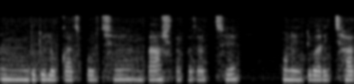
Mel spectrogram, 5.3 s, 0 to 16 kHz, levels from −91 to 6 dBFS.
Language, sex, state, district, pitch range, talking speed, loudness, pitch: Bengali, female, West Bengal, Jalpaiguri, 195-210 Hz, 135 wpm, -34 LUFS, 200 Hz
